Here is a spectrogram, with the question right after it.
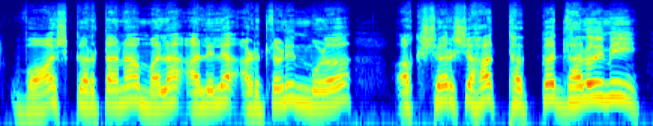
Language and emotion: Marathi, surprised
